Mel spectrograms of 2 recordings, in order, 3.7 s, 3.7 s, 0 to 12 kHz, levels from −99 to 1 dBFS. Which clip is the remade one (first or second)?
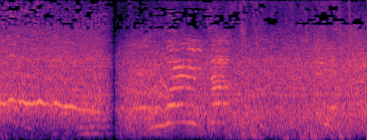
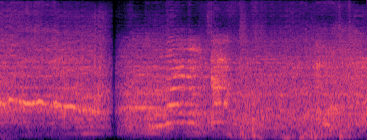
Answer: second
